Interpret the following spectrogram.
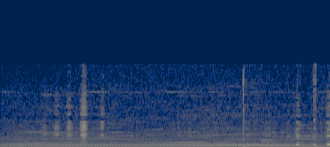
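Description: Held, unchanging notes of a soft background music score, with a few faint breaths or sniffs, the clearest about a second in.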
